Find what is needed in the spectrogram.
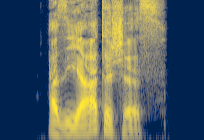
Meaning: strong/mixed nominative/accusative neuter singular of asiatisch
- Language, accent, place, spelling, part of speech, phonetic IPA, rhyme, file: German, Germany, Berlin, asiatisches, adjective, [aˈzi̯aːtɪʃəs], -aːtɪʃəs, De-asiatisches.ogg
